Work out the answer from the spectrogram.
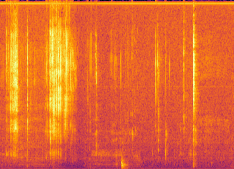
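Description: A person biting and chewing barbecued meat off the bone. There are crunchy bites about a third of a second in and again about a second in, then scattered small clicks of chewing.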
